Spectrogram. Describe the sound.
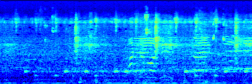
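Faint bouncing of a basketball dribbled on the court in a Philadelphia game, soft repeated thumps buried under crowd noise and a commentator talking.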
